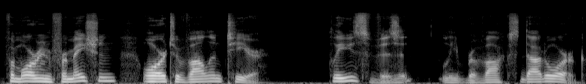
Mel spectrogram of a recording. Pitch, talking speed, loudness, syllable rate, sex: 115 Hz, 115 wpm, -18 LUFS, 4.3 syllables/s, male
